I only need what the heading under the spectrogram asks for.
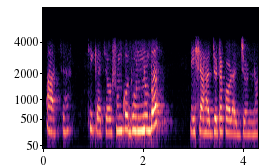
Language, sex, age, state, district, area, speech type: Bengali, female, 18-30, West Bengal, Kolkata, urban, conversation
